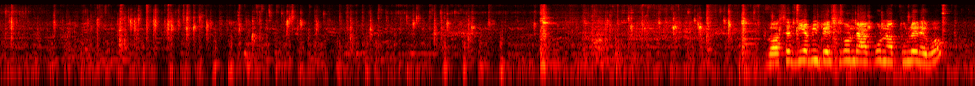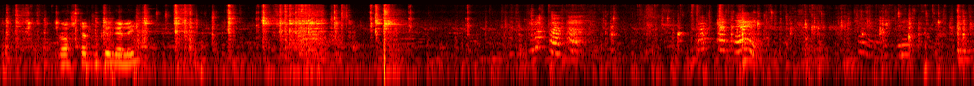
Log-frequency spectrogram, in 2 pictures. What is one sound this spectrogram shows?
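Batter sizzles in hot oil in a frying pan.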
